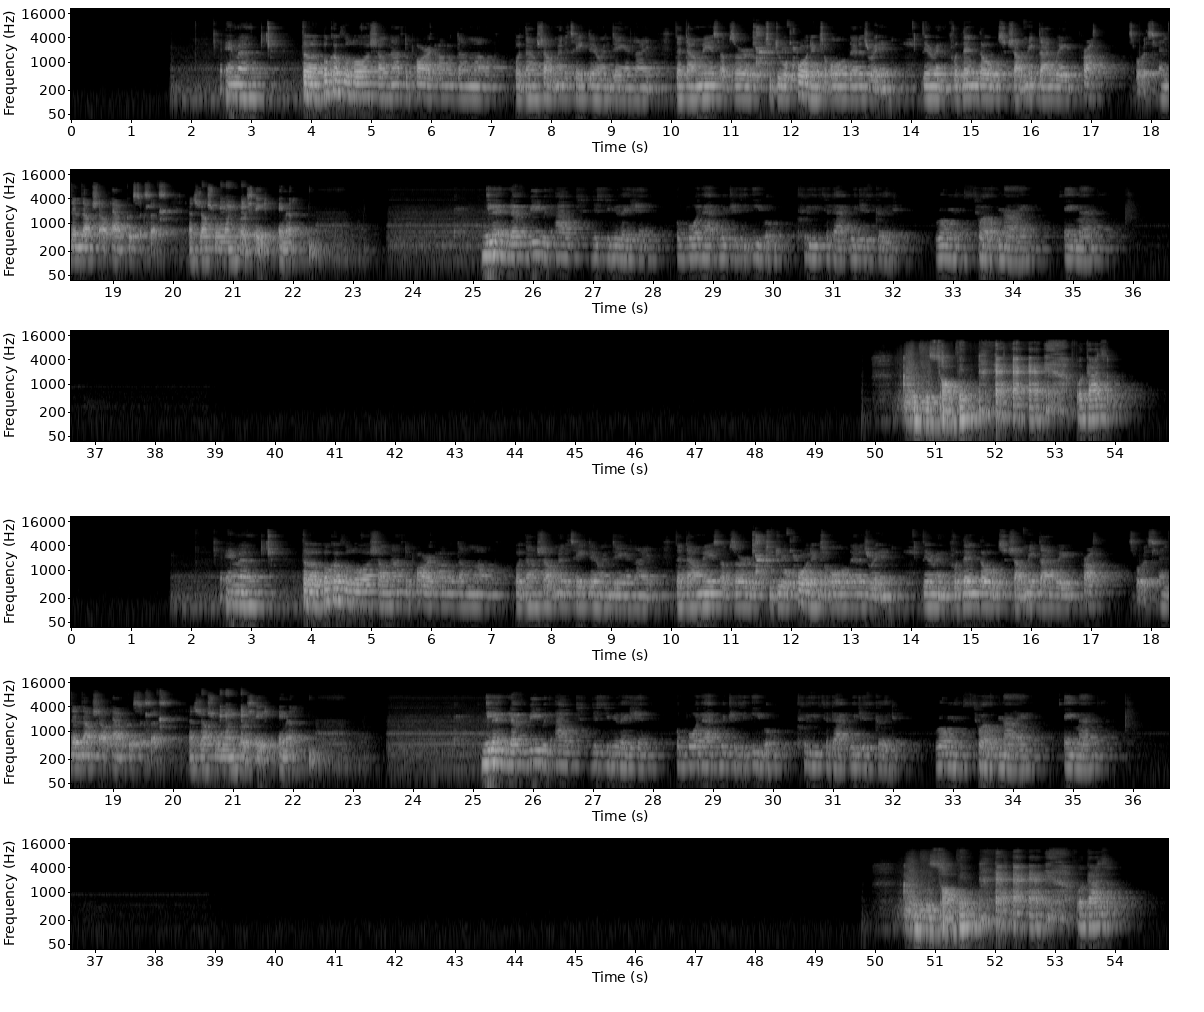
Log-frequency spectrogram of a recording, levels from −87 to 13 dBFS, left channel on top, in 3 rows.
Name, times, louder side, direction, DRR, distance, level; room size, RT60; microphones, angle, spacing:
voice 1, 2.5-3.5 3.8-7.0 7.4-9.6 10.1-17.1 17.8-19.9 20.3-22.0, left 2 dB, 30° left, 1 dB, 0.5 m, -34 dB
voice 2, 22.4-22.8 23.6-28.0 28.4-30.1 30.4-32.0 32.7-34.3 34.8-35.4, right 1 dB, 75° right, -2 dB, 0.8 m, -41 dB
voice 3, 50.0-53.9, left 3 dB, 85° left, 3 dB, 0.7 m, -33 dB
5.8 x 2.1 x 4.0 m, 1.2 s
head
